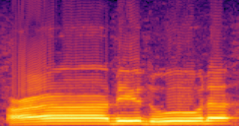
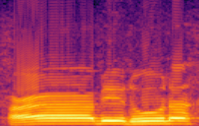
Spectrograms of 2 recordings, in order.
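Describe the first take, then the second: No difference in how they are said.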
